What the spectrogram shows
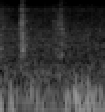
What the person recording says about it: ఇలా అట్ల కాడతో కొట్టినప్పుడు టక్ టక్ అని సౌండ్ వస్తుంది, అంటే చక్రాలు ఉడికిపోయినట్టేనండి.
